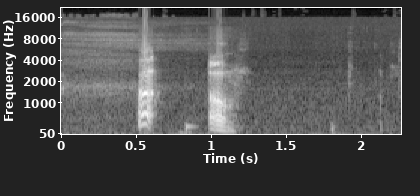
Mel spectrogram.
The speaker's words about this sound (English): Yeah, I had a hiccup.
